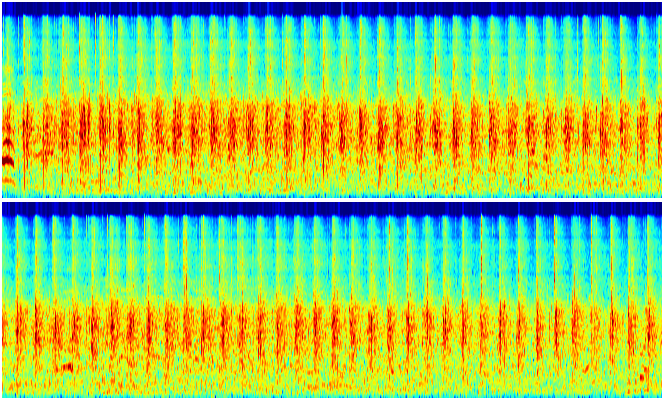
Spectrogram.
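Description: A concert-hall audience clapping in unison, a steady rhythmic applause at about three claps a second, with voices in the crowd.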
